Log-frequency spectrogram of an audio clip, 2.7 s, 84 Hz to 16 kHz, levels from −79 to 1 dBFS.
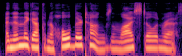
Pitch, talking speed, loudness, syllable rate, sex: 190 Hz, 305 wpm, -16 LUFS, 5.8 syllables/s, female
